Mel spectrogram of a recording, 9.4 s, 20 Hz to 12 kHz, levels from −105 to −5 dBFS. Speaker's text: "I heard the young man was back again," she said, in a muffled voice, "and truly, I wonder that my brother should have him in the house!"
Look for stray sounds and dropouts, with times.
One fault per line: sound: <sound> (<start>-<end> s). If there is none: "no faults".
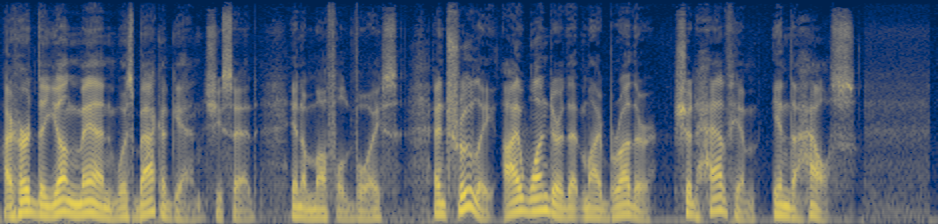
no faults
